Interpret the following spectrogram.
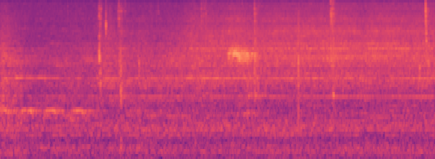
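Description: Steady background hum of room noise with a few faint light clicks of a spoon and fork against a plate while eating.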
